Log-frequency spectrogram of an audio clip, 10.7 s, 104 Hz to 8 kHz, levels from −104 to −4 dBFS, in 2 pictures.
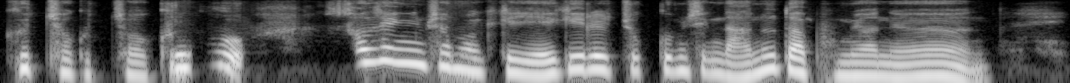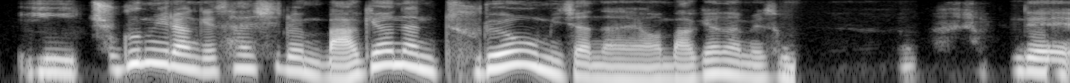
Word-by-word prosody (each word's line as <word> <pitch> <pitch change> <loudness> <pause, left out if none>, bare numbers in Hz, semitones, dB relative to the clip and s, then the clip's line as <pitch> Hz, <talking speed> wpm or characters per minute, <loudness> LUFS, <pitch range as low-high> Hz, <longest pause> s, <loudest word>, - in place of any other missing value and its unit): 그쵸, 220 -5 -4
그쵸. 155 -1 -9
그리고 230 +3 -1 0.4
선생님처럼 290 -6 0
이렇게 180 -1 -3
얘기를 210 +8 +1
쪼끔씩 195 -2 -6
나누다 185 +7 +1
보면은 145 -6 -2 0.5
이 180 -1 -2
죽음이란 260 -1 +4
게 190 - -1
사실은 220 -5 -2
막연한 210 - +4
두려움이잖아요. 160 - +2
막연함에서는. 135 0 -1 1.1
근데 185 -3 +1
185 Hz, 305 characters per minute, -19 LUFS, 150-225 Hz, 1.1 s, 죽음이란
